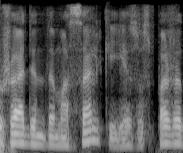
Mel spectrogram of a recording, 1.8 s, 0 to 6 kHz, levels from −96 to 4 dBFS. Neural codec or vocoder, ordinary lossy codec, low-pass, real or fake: none; AAC, 32 kbps; 5.4 kHz; real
